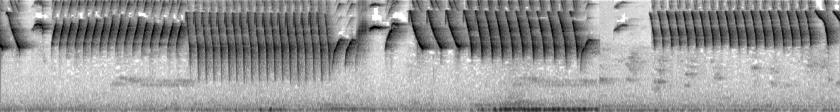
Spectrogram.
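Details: Canary delivering lure song meant to make other canaries sing long rolls: alternating very fast buzzy trills and rolling phrases of swept whistled notes, broken by two short pauses, bright and high-pitched throughout.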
